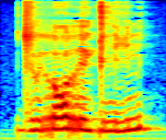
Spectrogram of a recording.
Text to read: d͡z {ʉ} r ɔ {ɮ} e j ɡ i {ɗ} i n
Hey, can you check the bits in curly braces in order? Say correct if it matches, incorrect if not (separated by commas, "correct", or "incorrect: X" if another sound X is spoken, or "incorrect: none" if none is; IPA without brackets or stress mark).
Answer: correct, incorrect: r, incorrect: n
